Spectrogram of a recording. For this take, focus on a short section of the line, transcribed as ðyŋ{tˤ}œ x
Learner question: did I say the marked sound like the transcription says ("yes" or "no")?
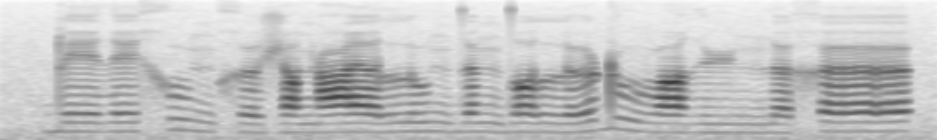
no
